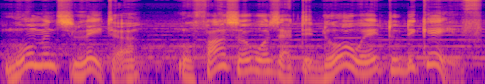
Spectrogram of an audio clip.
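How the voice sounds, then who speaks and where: An actor playing an old male mandrill elder, narrating a storybook read-along in an expressive way. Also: high-pitched, normal speed, creaky, exaggerated voice. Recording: music playing behind.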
